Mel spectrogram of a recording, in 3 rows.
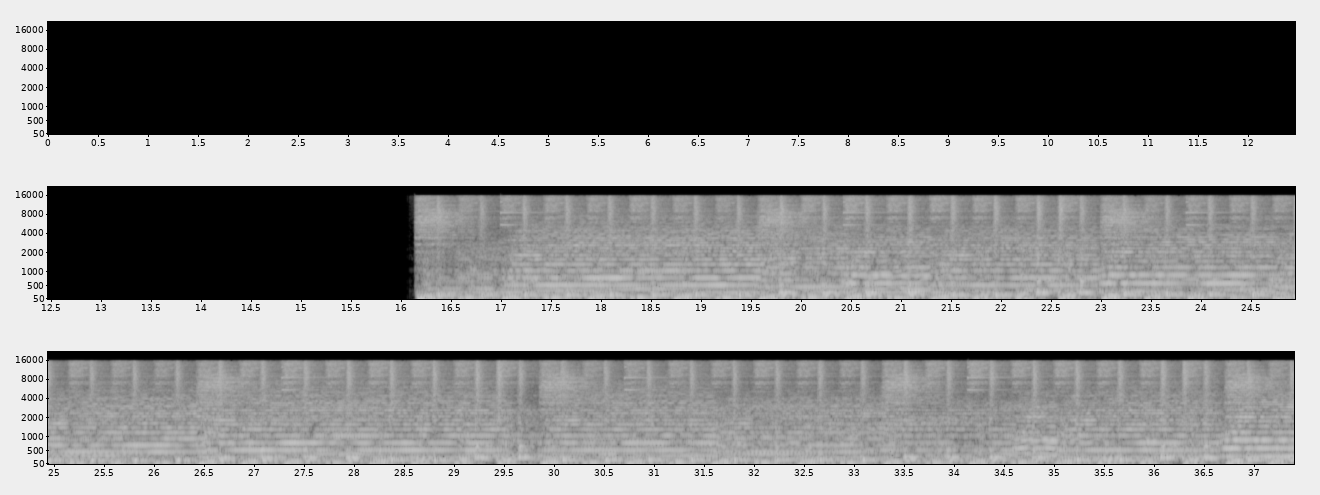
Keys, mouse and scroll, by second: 5.8-7.3 drag, 7.6 middle click, 10.7-11.7 right drag, 11.7-17.4 middle drag, 18.4-19.6 right drag, 19.6-21.6 middle drag, 23.0 x, 24.7-27.2 middle drag, 31.6-34.7 middle drag, 34.3-35.7 right drag, 35.7-37.4 middle drag.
